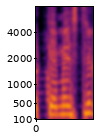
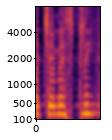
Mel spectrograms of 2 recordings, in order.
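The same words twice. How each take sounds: First: Said in the usual way. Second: "चेमिस्ट्री" opening with ch as in chair; misread K as CH. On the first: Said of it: "केमिस्ट्री को पढ़ लिया चेमिस्ट्री". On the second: Retold or imitated. Teacher quoting a misreading to class, "चेमिस्ट्री" with ch. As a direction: say "चेमिस्ट्री" with ch, not k. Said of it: "पढ़ लिया चेमिस्ट्री".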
